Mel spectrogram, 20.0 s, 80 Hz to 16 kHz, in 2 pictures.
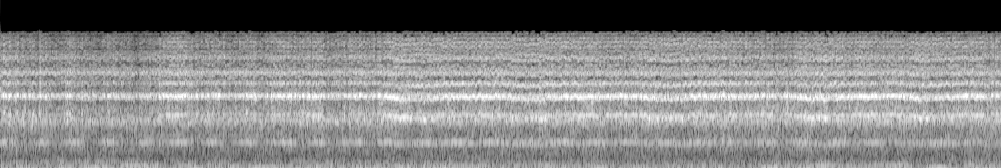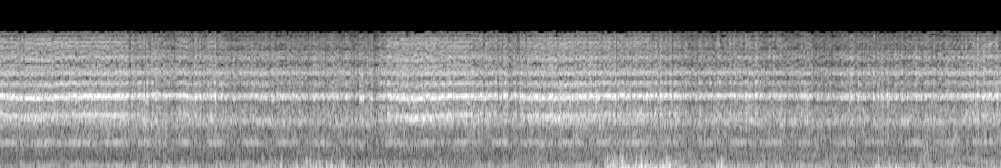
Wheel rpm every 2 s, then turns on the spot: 170, 170, 170, 170, 170, 170, 170, 160, 170, 170.
none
